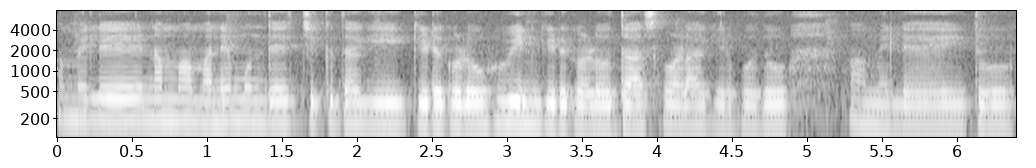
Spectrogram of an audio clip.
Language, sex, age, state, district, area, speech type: Kannada, female, 30-45, Karnataka, Chitradurga, urban, spontaneous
